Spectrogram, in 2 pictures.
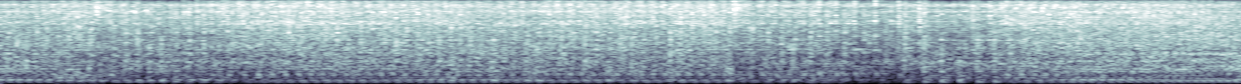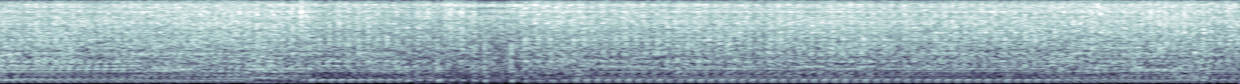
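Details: Discarded ride-on lawn tractor after the carburetor was cleaned again ultrasonically: steady mid-pitched single-cylinder putter on choke with an even firing beat and no misses. Normal running.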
